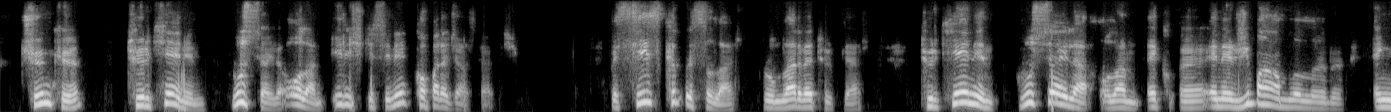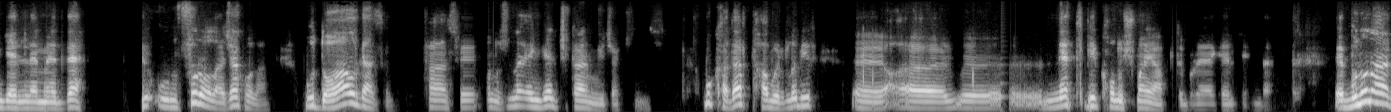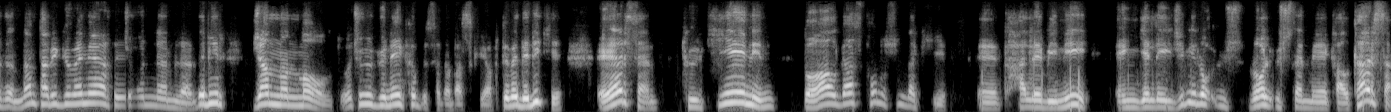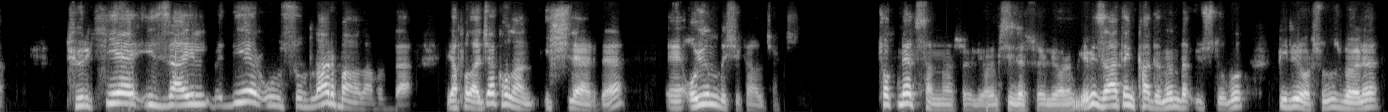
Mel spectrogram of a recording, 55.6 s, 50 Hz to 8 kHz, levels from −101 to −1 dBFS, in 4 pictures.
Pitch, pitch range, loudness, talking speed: 155 Hz, 130-205 Hz, -24 LUFS, 110 wpm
